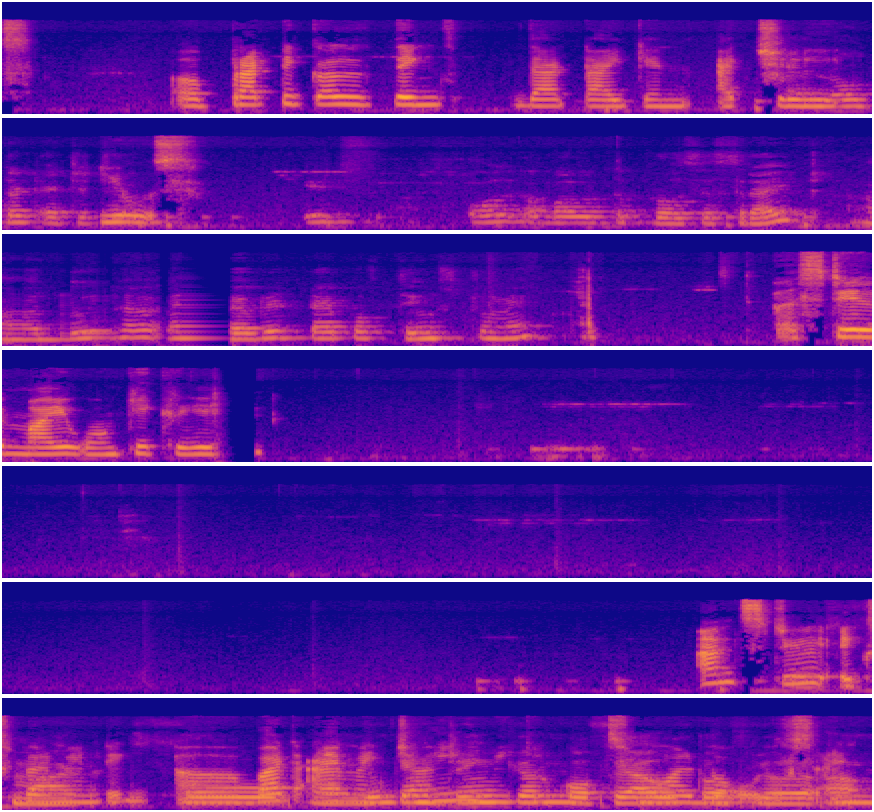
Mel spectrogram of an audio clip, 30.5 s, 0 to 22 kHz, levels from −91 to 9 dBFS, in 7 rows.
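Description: Speech, carried over a call link whose Opus coding keeps content up to about 12 kHz, turns choppy and robotic from 8.75 to 9.55 s. That is repeated packet loss: four short holes, the longest 80 ms, each patched by stretching the preceding sound, so about a quarter of that span is synthetic fill. Right after, from 9.60 to 9.86 s, the sound smears into a continuous buzz that never falls silent, and from 14.11 to 14.34 s a similar fading hiss gives way to about 110 ms of silence. Both are likely a long network dropout, with roughly 0.24 s and 0.2 s of audio never arriving and the receiver filling the gap before the sound resumes further on.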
